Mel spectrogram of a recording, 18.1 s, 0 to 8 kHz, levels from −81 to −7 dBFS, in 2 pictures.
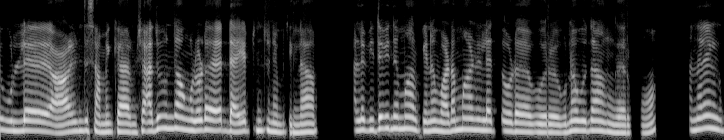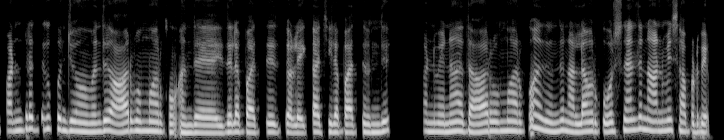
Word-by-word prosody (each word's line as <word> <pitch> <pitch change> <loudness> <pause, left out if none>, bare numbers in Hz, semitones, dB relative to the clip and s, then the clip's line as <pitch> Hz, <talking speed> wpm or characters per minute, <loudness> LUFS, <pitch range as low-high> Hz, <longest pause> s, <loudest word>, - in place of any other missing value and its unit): உள்ள 205 +1 0 0.5
ஆழ்ந்து 200 +4 +1
சமைக்க 180 0 -1
ஆரம்பிச்சேன், 180 +3 0
அது 235 - +1
வந்து 255 0 0
அவங்களோட 220 -1 +2 0.3
டயட்டுன்னு 200 +3 -1
சொன்னேன் 185 -4 0
பாத்தீங்களா, 175 +1 -1 0.6
நல்ல 215 - 0
வித, 220 +2 -1
விதமா 255 0 +1
இருக்கும். 210 -4 -1
ஏன்னா 210 - +2
வடமாநிலத்தோட 210 -2 0 0.3
ஒரு 175 0 +1 0.2
உணவுதான் 210 +1 +1
அங்க 175 -3 0
இருக்கும். 160 +2 -5 0.4
அதனால 230 +3 -1
எனக்கு 240 -4 -1
பண்றதுக்கு 230 +4 -2
கொஞ்சம் 205 -4 +1
வந்து 190 +3 0 0.2
ஆர்வமா 205 +1 +1
இருக்கும். 180 -2 -3
அந்த 165 0 +1 0.3
இதுல 180 +3 0
பாத்து, 175 +2 -1 0.2
தொலைக்காட்சில 175 +2 0
பாத்து 170 +1 -1
வந்து, 175 +3 +1 0.5
பண்ணுவேன்னா 190 0 0
அது 185 -1 0
ஆர்வமா 200 +1 +1
இருக்கும், 195 +7 -1
அது 220 - +1
வந்து 210 +3 0
நல்லாவும் 190 +2 +2
இருக்கும். 185 0 -1
ஒரு 190 - -5
சில 220 - 0
நேரத்துல 225 +1 0
நானுமே 205 +2 0
சாப்டுவேன். 180 -2 -2
200 Hz, 150 wpm, -23 LUFS, 180-215 Hz, 0.6 s, அவங்களோட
